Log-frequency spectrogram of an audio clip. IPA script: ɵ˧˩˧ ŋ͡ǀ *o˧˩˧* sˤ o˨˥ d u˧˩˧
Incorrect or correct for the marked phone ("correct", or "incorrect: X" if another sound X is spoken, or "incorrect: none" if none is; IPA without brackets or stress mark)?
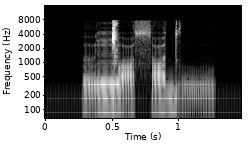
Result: correct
